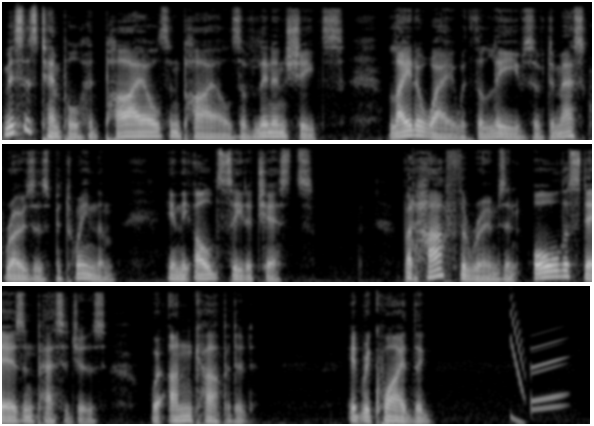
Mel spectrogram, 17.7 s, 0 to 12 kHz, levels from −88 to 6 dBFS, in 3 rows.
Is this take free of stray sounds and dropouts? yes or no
no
